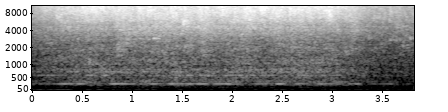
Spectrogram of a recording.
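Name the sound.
shower water running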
